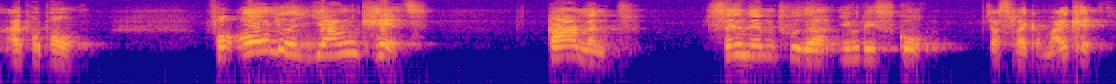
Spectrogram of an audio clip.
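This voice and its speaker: On poor audio, a middle-aged man whose first language is Chinese gives a relaxed, explanatory conference presentation in accented English. His voice is high and a bit bright, and he keeps checking in with quick tag questions.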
